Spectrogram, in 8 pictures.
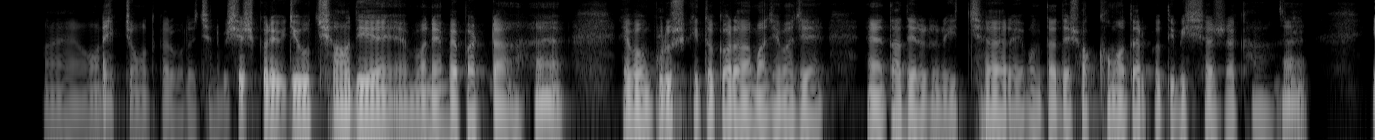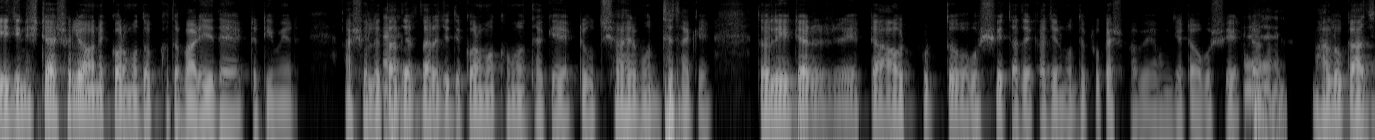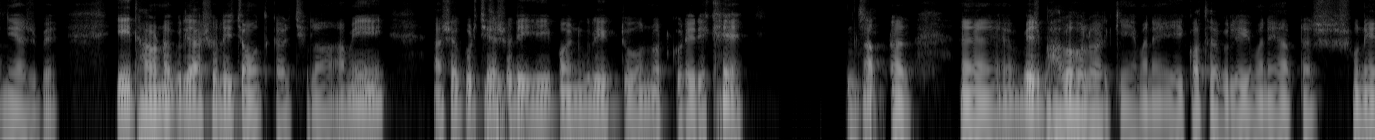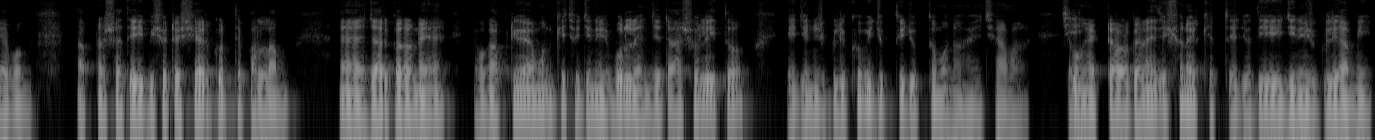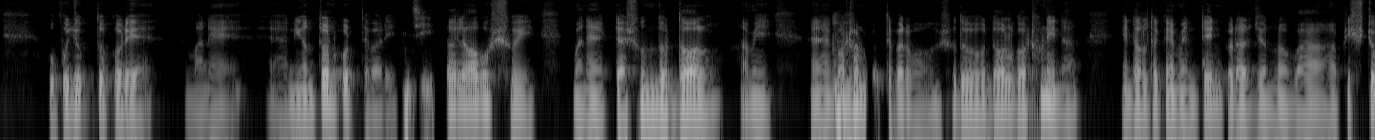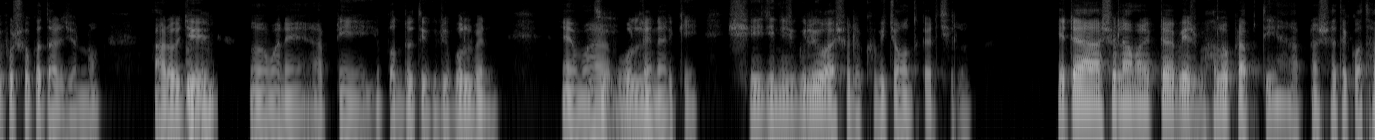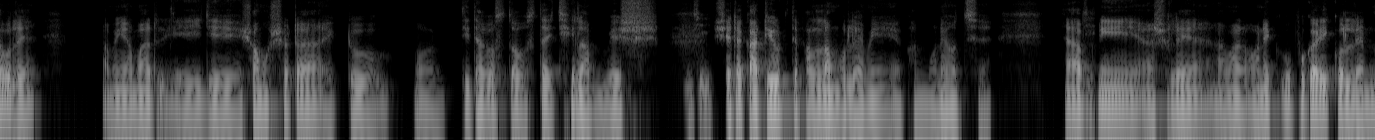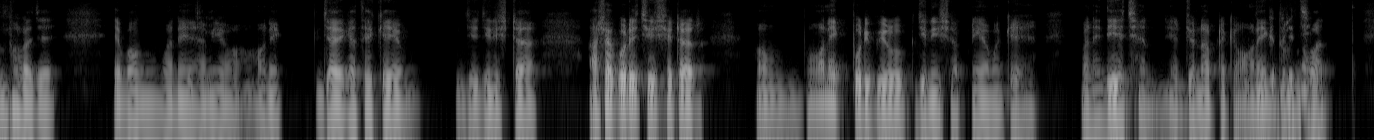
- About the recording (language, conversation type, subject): Bengali, advice, আমি কীভাবে একটি মজবুত ও দক্ষ দল গড়ে তুলে দীর্ঘমেয়াদে তা কার্যকরভাবে ধরে রাখতে পারি?
- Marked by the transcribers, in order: other background noise; laughing while speaking: "বলা যায়"; "পরিপূরক" said as "পরিপিরক"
